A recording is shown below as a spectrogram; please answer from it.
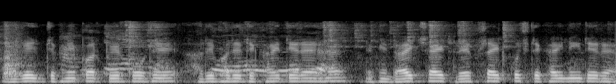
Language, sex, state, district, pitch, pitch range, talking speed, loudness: Hindi, male, Bihar, Katihar, 140 Hz, 135-145 Hz, 205 wpm, -17 LUFS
